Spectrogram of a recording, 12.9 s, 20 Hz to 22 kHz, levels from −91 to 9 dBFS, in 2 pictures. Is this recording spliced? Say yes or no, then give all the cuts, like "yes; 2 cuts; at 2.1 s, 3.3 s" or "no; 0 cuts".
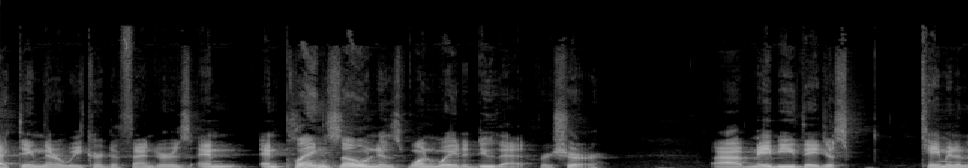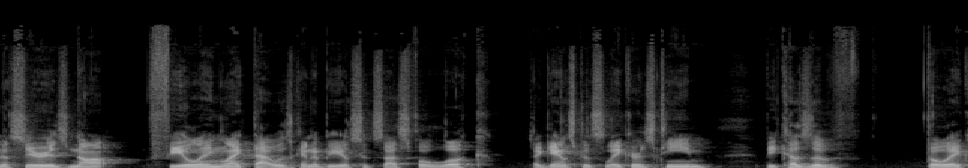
no; 0 cuts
